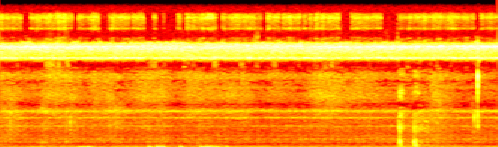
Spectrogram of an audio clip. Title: Baby hiccups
